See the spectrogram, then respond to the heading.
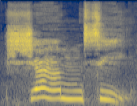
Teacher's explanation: mim mati bertemu sin, tak boleh dengung, izhar ya. Izhar syafawi.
